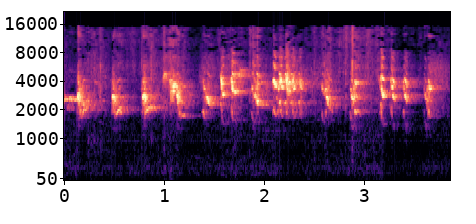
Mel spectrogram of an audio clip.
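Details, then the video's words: Long-tailed shrike calling to provoke a rival: a run of short, sharp chirps and chattering notes, repeated several times a second with brief pauses, bright and high-pitched against a quiet background. "Suara Burung Cendet/Pentet memancing Lawan"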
